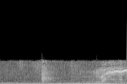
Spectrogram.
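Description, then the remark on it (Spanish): A horse gives a short, shrill whinny that rises and grows louder toward the end, over a steady low rumble, with no voices. “Ah, ahora guarda los caballos y déjame tranquilo.”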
